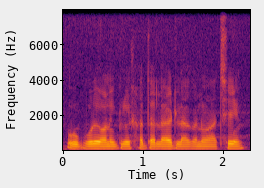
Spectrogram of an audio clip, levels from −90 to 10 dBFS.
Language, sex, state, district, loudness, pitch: Bengali, male, West Bengal, Cooch Behar, -15 LUFS, 120 Hz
